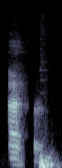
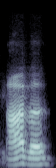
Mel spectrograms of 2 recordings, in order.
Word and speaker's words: Atha: And with that word, it's just always been pronounced atha. You can apply the same rules, but sometimes, just like in English, it depends on the language. So you can say other. I don't pronounce it like that because I've just been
